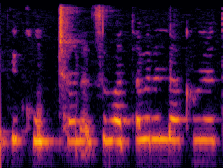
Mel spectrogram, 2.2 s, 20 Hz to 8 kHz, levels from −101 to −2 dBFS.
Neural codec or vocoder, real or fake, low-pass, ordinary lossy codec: none; real; 7.2 kHz; none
